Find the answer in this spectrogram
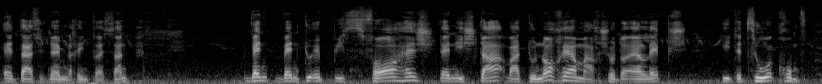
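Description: An actor playing a literal-minded, nitpicking provincial everyday philosopher in a comic radio play, speaking German with a Swiss accent. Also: male voice, on the high side, slight background noise, lightly acted. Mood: earnest, musing. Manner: deliberate, nitpicking, earnest.

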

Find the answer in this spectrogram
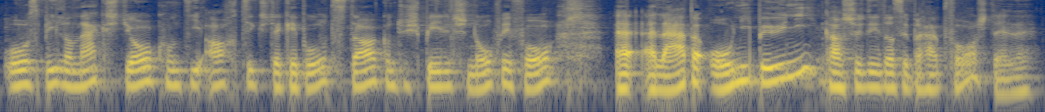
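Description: A man's voice: medium pitch, moderate pace, darkish tone, husky. A man with a Swiss German accent hosting an interview in a conversational radio style. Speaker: radio host.

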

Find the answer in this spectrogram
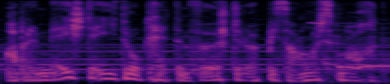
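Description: A man's voice: sits low, very animated, fast talker. A man with a Swiss German accent playing a father who tells his child a creepy bedtime story, theatrical and suspenseful. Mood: mysterious, narrating. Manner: theatrical, suspenseful, sometimes whispering. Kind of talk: audio drama storytelling. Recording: music behind the voice. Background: music.

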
